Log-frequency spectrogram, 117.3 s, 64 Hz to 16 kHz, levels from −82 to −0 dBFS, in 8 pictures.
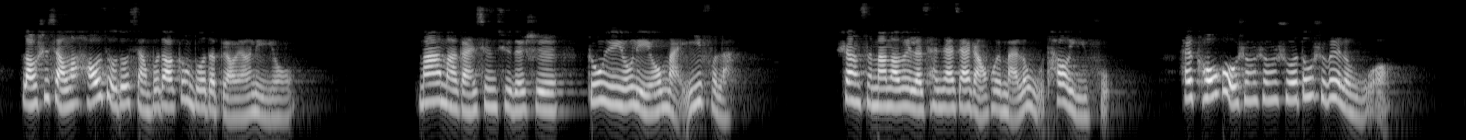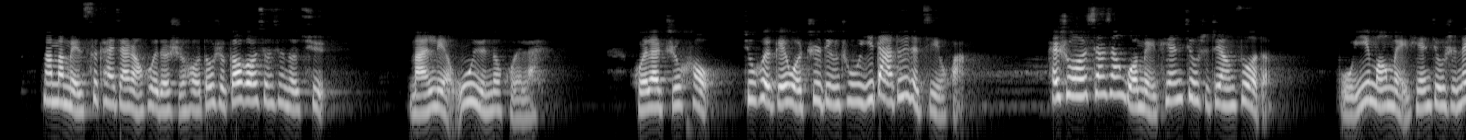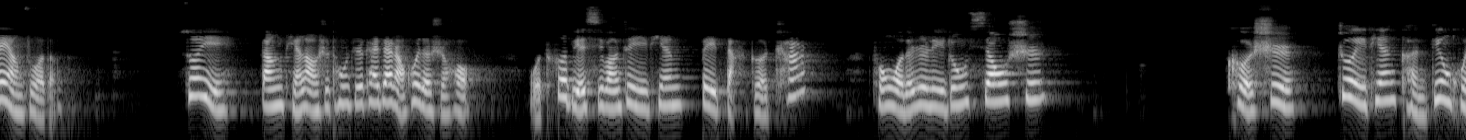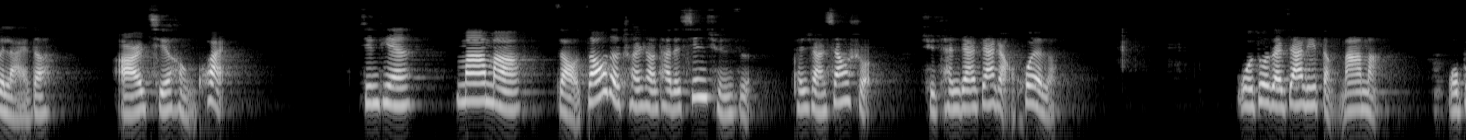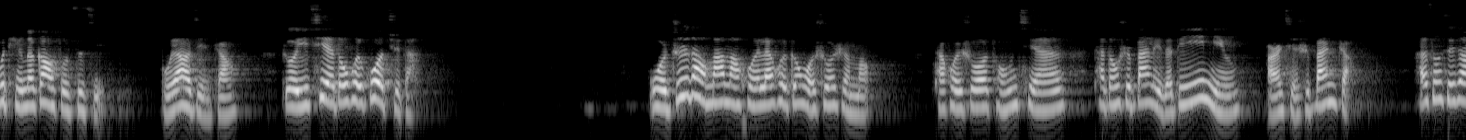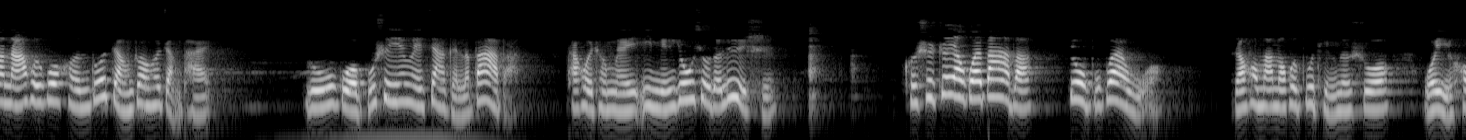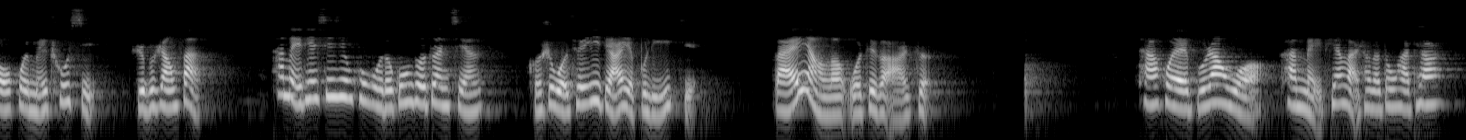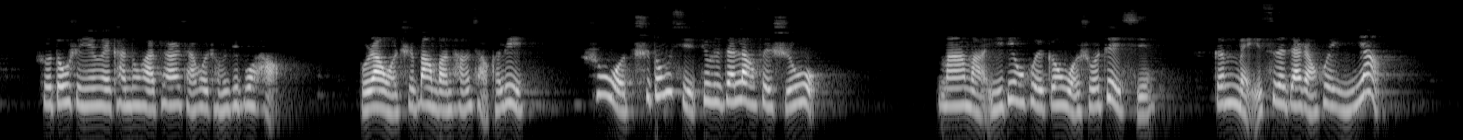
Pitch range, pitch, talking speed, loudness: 215-285 Hz, 245 Hz, 220 characters per minute, -20 LUFS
